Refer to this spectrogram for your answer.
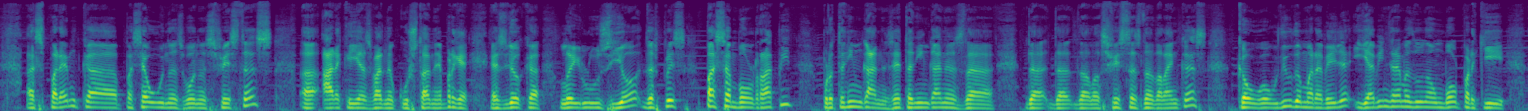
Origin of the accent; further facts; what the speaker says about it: Catalonia, Spain; Els que som de la Garrotxa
